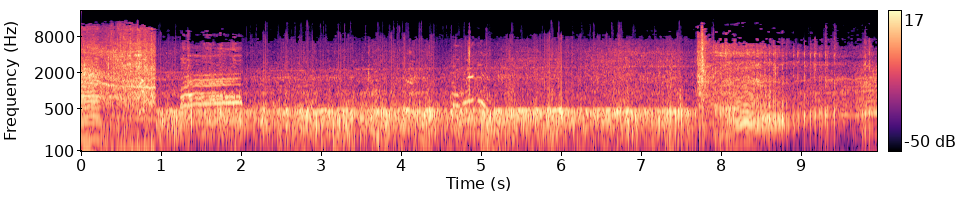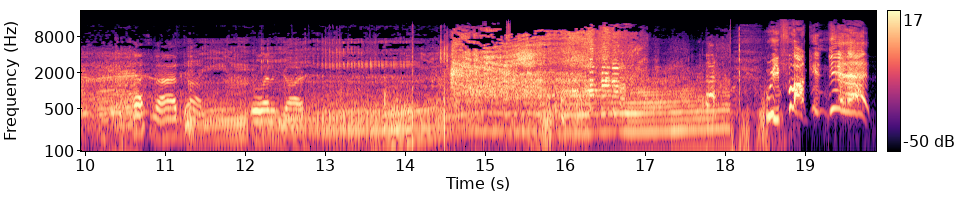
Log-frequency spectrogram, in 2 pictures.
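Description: A dirt bike engine buzzes and revs nearby.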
